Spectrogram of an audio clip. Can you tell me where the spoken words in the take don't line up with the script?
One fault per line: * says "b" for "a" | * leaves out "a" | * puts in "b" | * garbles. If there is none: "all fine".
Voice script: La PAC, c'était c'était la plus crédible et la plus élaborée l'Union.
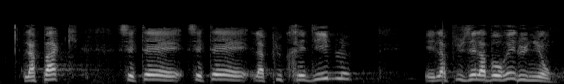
all fine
